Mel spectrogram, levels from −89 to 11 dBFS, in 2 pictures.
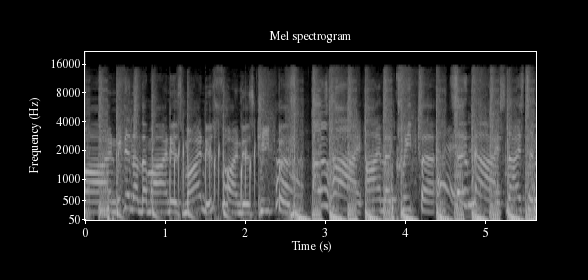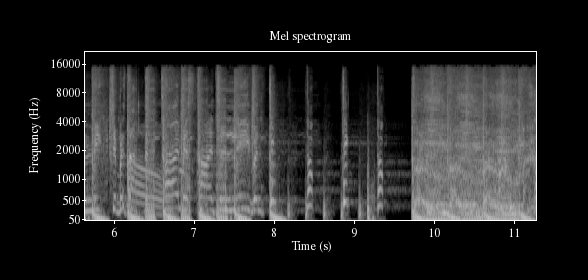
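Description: No technical faults are audible.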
